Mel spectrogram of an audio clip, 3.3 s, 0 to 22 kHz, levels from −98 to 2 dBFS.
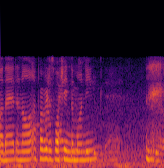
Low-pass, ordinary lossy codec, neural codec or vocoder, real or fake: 5.4 kHz; none; none; real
